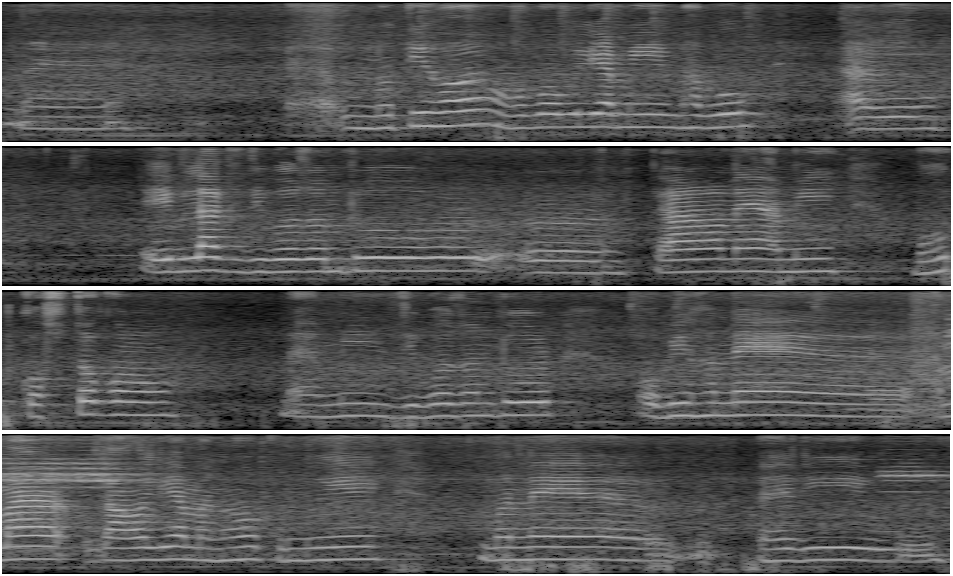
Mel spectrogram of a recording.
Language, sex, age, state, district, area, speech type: Assamese, female, 60+, Assam, Golaghat, urban, spontaneous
